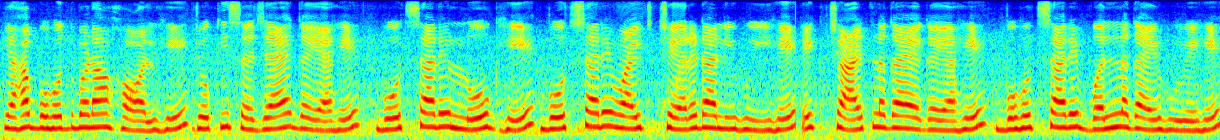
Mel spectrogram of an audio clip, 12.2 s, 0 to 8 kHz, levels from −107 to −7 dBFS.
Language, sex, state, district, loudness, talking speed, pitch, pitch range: Hindi, female, Maharashtra, Nagpur, -18 LUFS, 155 wpm, 255 Hz, 230-275 Hz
